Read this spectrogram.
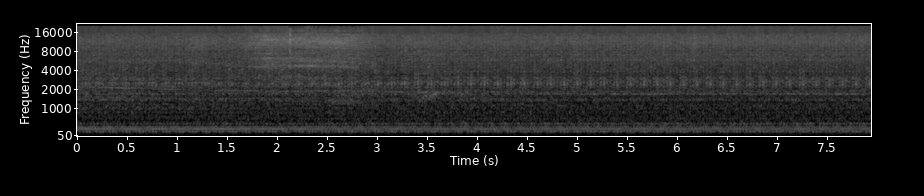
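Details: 1999 VW Golf Mk4 GT TDI AHF diesel with long start-up and loud turbo; lumpy uneven idle about two to three pulses a second; rough idle, cause not yet clear.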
